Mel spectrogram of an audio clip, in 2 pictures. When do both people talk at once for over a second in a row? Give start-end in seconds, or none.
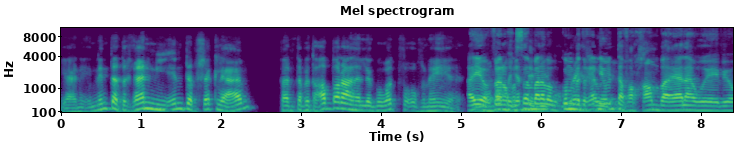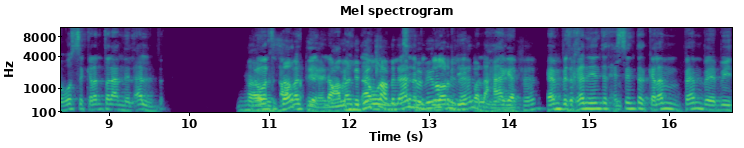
5.1-7.2, 10.8-14.5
